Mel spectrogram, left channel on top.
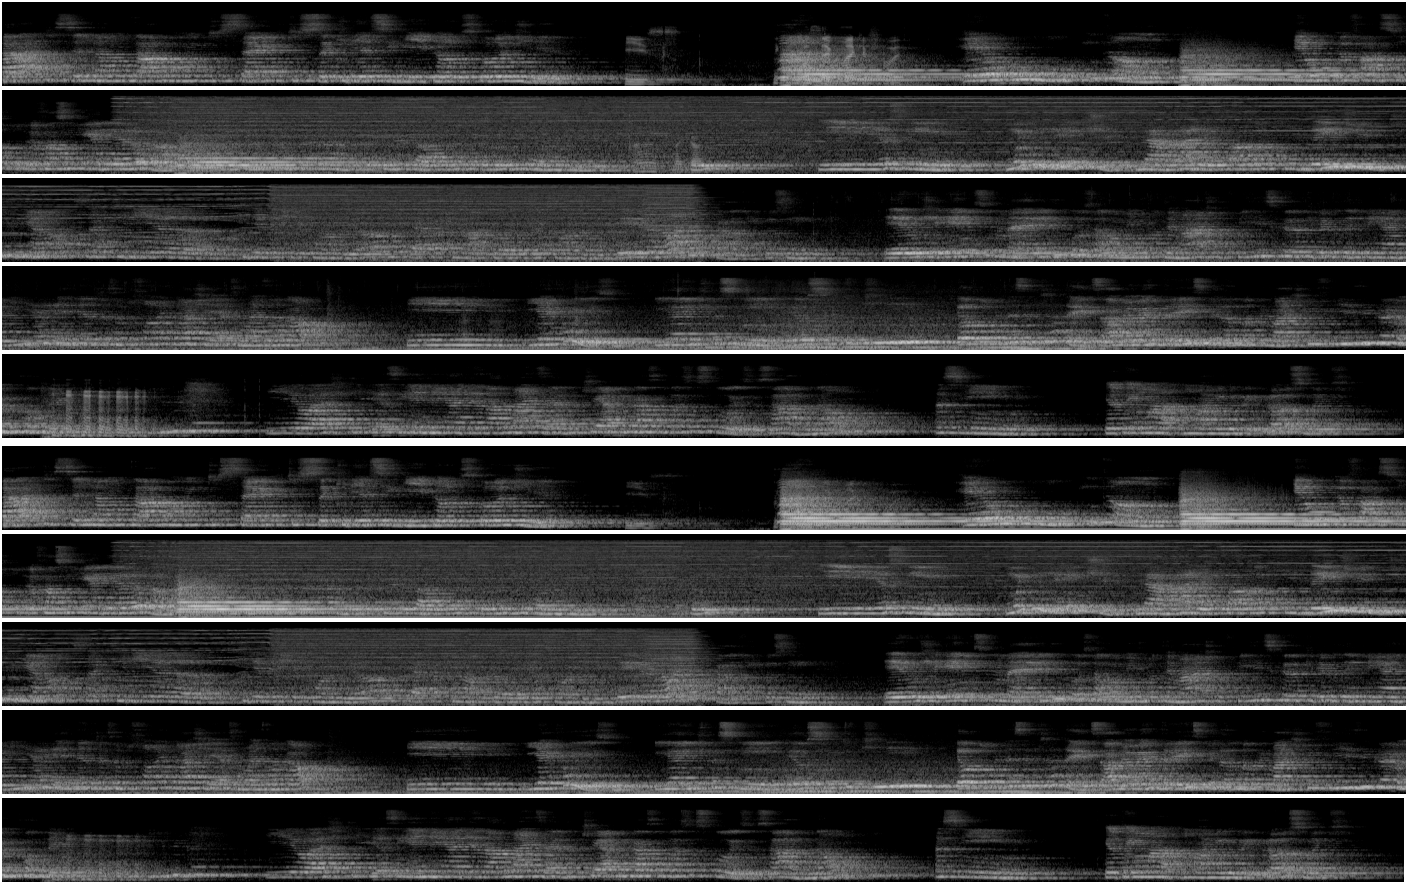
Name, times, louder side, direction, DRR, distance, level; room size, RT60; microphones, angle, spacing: voice 1, 0.0-5.6 7.7-8.2 9.5-11.7 12.9-20.1 20.7-21.3 22.2-23.7 24.1-36.3 36.9-45.3 46.2-51.3 51.7-56.9 57.6-58.2 58.8-64.7 65.5-66.6 67.2-69.6, equal, 25° right, -4 dB, 0.7 m, -29 dB
voice 2, 6.2-6.8 7.8-9.0 20.3-21.0 46.7-47.2 56.8-57.6, left 4 dB, 50° left, 9 dB, 0.4 m, -35 dB
sound 1, 7.8-22.0, right 7 dB, 85° right, 0.5 m, -26 dB
sound 2, 15.1-35.0, left 1 dB, 10° left, 1.6 m, -37 dB
sound 3, 35.8-53.0, equal, 75° left, 0.9 m, -40 dB
7.4 x 5.2 x 4.8 m, 2.6 s
head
